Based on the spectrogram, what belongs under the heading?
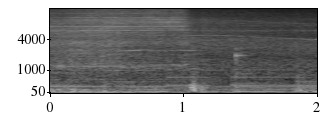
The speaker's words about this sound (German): Das ist eine Maschine? Eine Kreissäge? Langsam folgt sie dem Geräusch bis in einen Hinterhof.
